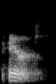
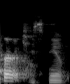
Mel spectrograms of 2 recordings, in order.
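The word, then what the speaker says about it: Peart: because he told me my name is pronounced parrot it's not per yeah well I'm I'm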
